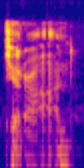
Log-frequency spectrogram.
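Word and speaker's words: Ciaran: So, I feel like there can be no debate that FromSoft intended it to be pronounced Kiran.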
